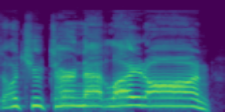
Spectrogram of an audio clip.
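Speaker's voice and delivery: put-on very high, very slow, drawn-out scream. Retelling waking from a nap to a child entering: retelling screaming at a child. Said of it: "I just start screaming at him".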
